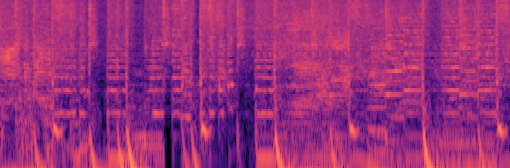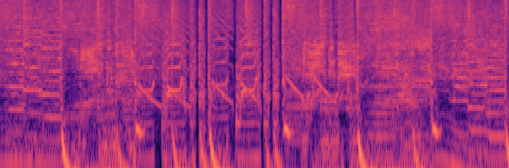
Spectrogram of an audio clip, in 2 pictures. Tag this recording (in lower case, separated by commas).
dubstep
